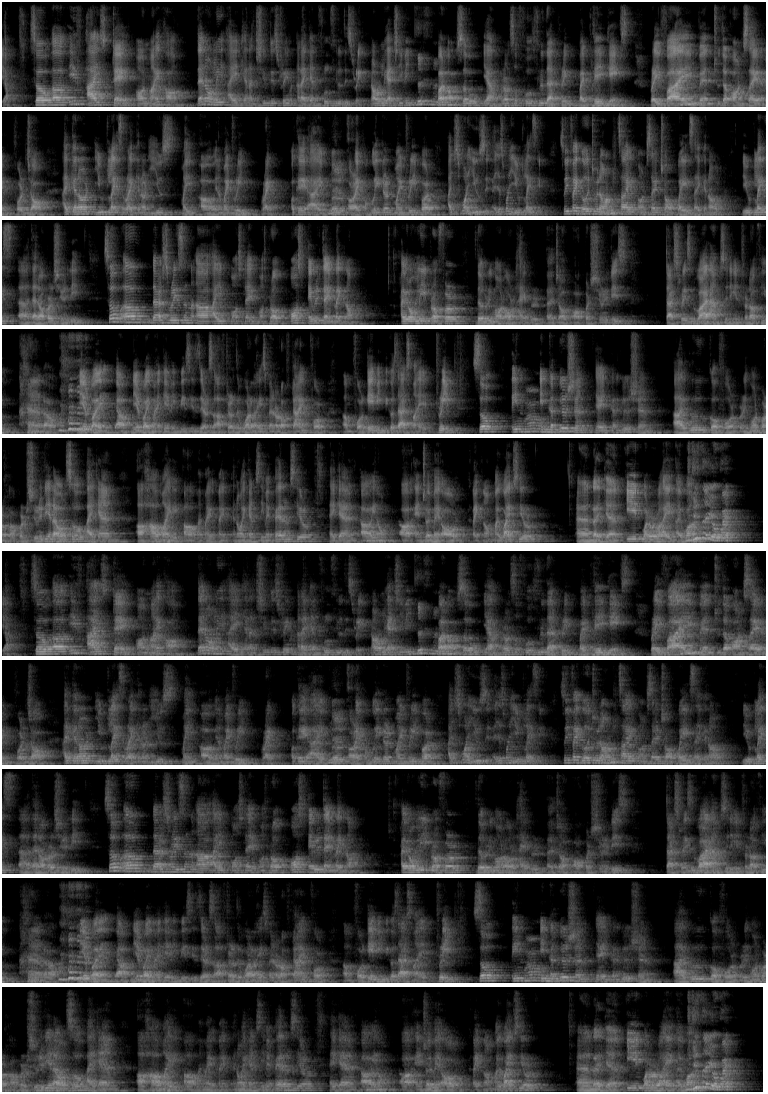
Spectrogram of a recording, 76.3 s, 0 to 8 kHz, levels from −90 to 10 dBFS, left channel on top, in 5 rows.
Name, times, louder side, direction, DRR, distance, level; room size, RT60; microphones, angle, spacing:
voice 1, 0.0-3.6 3.9-8.3 8.7-16.1 16.5-20.2 20.5-20.7 21.1-23.9 24.2-26.1 26.5-29.7 30.1-32.2 32.6-37.7 38.5-39.7 40.0-43.0 43.8-52.3 52.6-54.8 55.3-55.7 56.0-58.9 59.3-63.4 63.8-68.8 69.1-71.8 72.6-75.0 75.6-75.7, left 2 dB, 60° left, 2 dB, 0.9 m, -37 dB
voice 2, 8.2-9.0 13.6-13.9 21.8-22.1 27.3-27.6 40.4-40.6 47.0-47.6 56.2-56.8 68.4-68.7 74.8-75.6, equal, 5° left, 1 dB, 0.4 m, -36 dB
6.4 x 3.7 x 4.2 m, 1.0 s
head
